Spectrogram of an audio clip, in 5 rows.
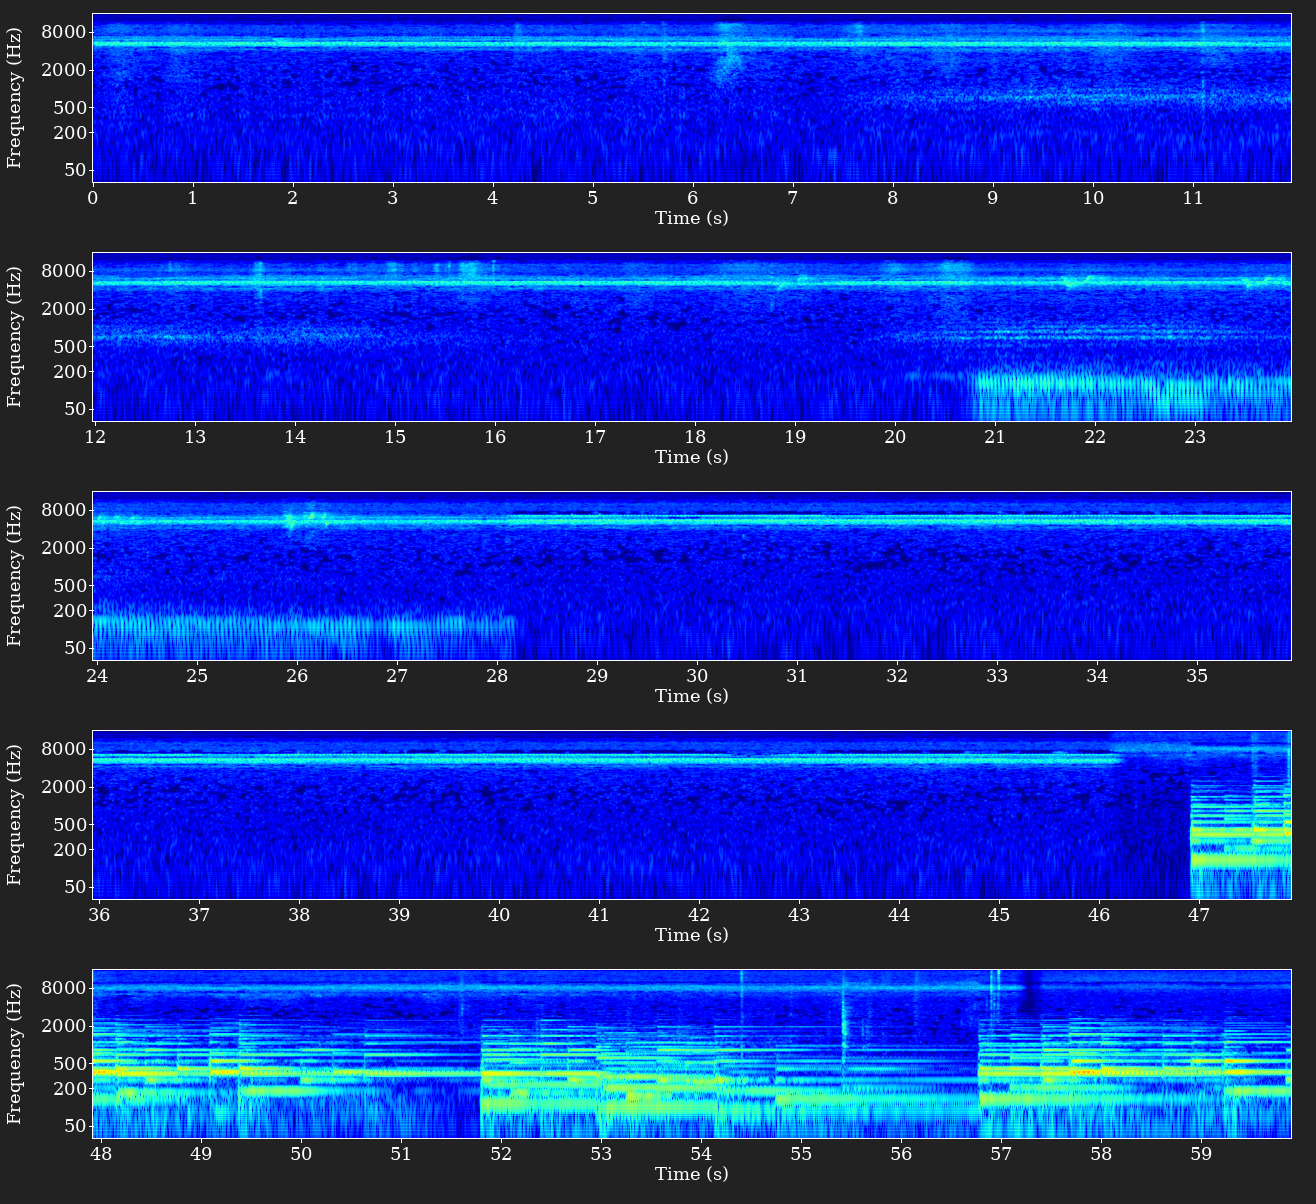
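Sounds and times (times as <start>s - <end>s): insects trilling: 0.0s - 59.9s
faint low hum: 18.3s - 28.6s.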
